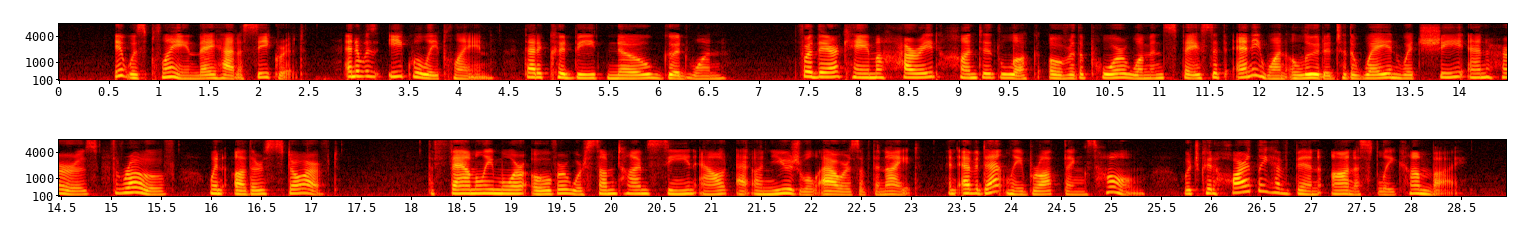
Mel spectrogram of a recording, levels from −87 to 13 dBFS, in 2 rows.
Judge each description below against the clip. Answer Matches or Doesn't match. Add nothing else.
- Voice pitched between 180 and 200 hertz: Matches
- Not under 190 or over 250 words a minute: Doesn't match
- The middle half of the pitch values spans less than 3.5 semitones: Doesn't match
